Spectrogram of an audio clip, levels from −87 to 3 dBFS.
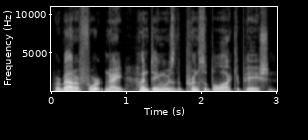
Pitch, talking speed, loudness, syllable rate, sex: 90 Hz, 180 wpm, -19 LUFS, 6.1 syllables/s, male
